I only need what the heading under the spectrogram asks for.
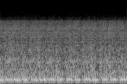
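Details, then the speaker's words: Yamaha Thundercat motorcycle, reassembled after strip-down, first start on choke inside a polytunnel: smooth, even idle with a steady fast beat and no knocks or ticks; owner says it sounds sweet with hardly any engine noise and no leaks. "That sounds sweet now. I can't even hear no engine noise on that."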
